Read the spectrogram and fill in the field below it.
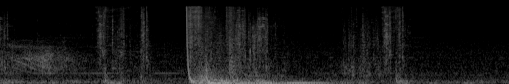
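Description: Metallic clicks and clacks of a gun being reloaded.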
